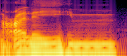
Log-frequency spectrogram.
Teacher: Mim sukun, we hold it for 1 second.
